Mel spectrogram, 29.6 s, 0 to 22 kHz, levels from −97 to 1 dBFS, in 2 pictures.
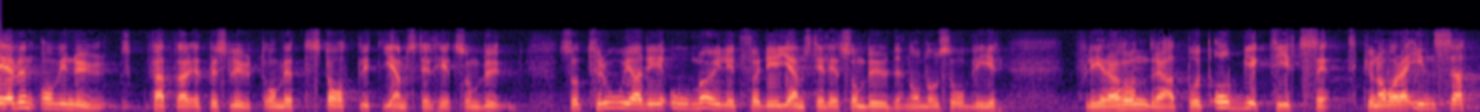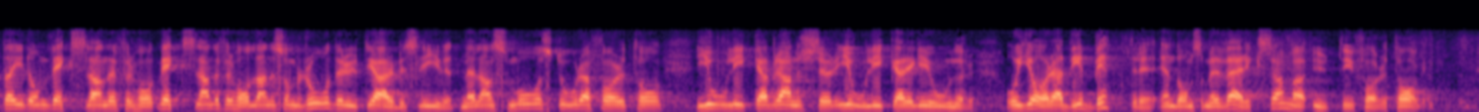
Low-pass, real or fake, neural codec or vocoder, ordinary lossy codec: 7.2 kHz; real; none; none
